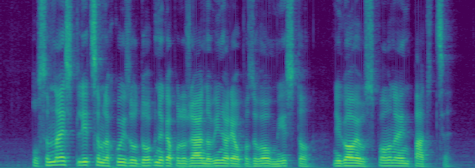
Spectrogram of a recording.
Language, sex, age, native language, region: Slovenian, male, 30-49, Slovenian, Primorsko-notranjska region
